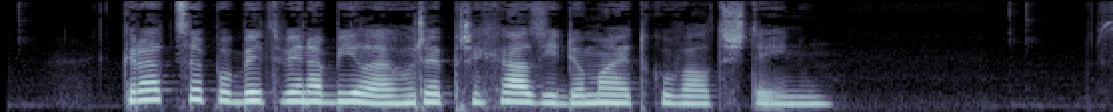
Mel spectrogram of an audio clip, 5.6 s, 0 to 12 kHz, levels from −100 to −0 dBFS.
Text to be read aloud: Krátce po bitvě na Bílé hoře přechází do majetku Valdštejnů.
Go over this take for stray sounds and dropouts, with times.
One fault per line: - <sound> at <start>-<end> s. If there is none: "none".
none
